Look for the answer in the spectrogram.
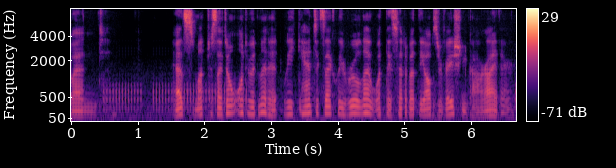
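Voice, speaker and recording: A man's voice: mid-range voice, slight background noise, lightly acted. A man reading a video game's young amateur sleuth in an earnest, hesitant way. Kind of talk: video game dialogue read aloud.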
